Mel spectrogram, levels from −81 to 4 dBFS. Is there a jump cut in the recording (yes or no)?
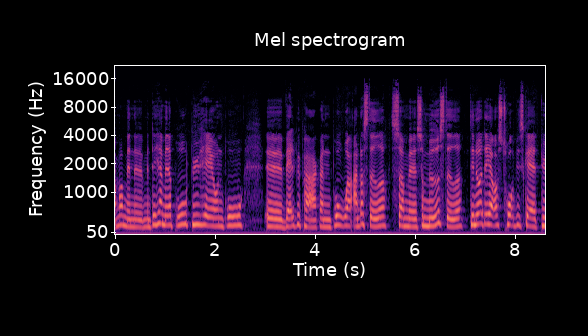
yes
